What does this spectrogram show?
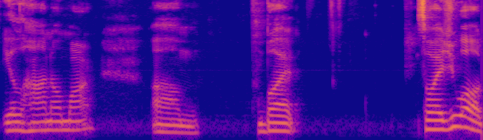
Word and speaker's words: Ilhan Omar: I've been pronouncing her name wrong this whole time, apparently. My bad. I don't like pronouncing people's names wrong, so I wanted to get that right. So her name is apparently pronounced Ilhan Omar.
